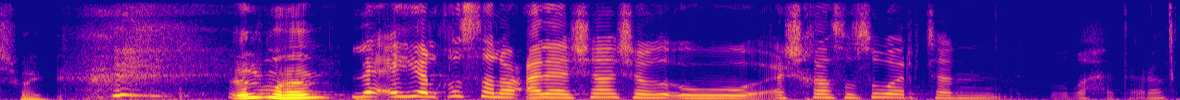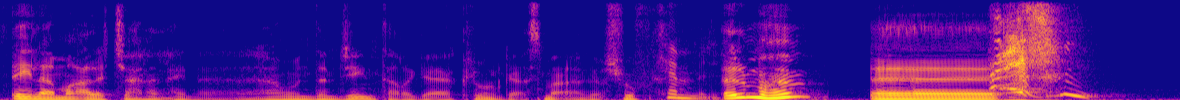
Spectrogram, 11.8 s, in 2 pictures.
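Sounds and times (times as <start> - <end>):
speech: 0.0 - 11.4
person sneezing: 10.8 - 11.5.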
